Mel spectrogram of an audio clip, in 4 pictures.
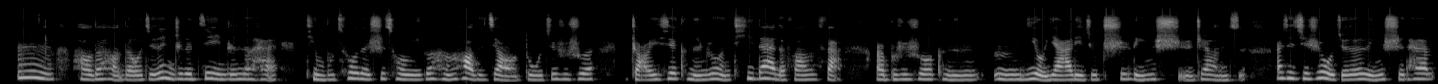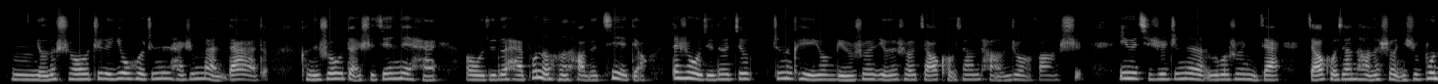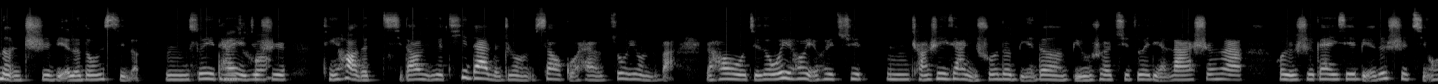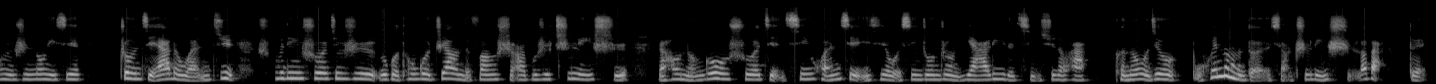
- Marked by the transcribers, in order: static; distorted speech; laughing while speaking: "不能"
- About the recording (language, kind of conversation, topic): Chinese, advice, 我该如何在零食和短视频等诱惑面前保持觉察？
